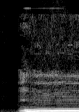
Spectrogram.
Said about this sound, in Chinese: 可是那牛呢就不肯走了，哞哞的叫个不停。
